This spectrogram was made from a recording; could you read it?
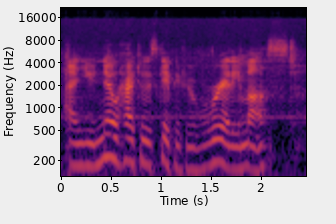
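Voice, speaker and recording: Woman doing a low-pitched, brusque male mentor. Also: fairly even intonation, a little fast, a bit bright, slight background noise, natural voice. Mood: reassuring. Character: calm, brusque male senior mediator, protective mentor.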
